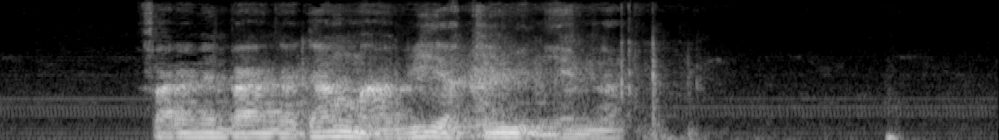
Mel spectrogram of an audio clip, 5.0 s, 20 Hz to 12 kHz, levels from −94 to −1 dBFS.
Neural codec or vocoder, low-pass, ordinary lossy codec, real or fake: none; 10.8 kHz; Opus, 24 kbps; real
